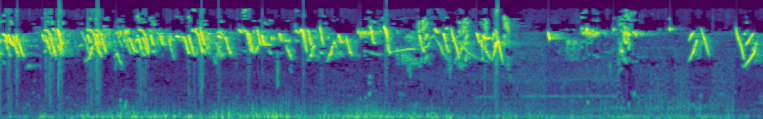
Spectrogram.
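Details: Song of the saffron finch, meant to fire up a silent bird: rapid chains of bright, clipped chirps pour out for five seconds, then thin to a few scattered notes.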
